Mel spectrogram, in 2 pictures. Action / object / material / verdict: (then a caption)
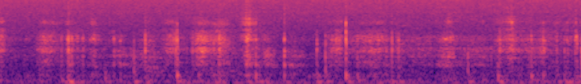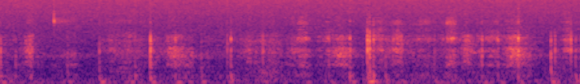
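tap / cardboard eyeshadow palette with pans / cardboard / none. Long green nails tap and scratch the pans and case edges of an open cardboard eyeshadow palette. Quick, soft clicks and dull taps come in a steady, irregular stream over a low, muffled rumble and faint scratchy rustle. Each tap dies away almost at once.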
